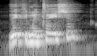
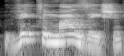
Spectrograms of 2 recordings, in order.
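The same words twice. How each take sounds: First: Victimization stumbled as vik-uh-men-TAY-shun; mispronounced word. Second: Said in the usual way. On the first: Real, not acted. Reading the article aloud, tripping over victimization. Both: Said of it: "forgive me".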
